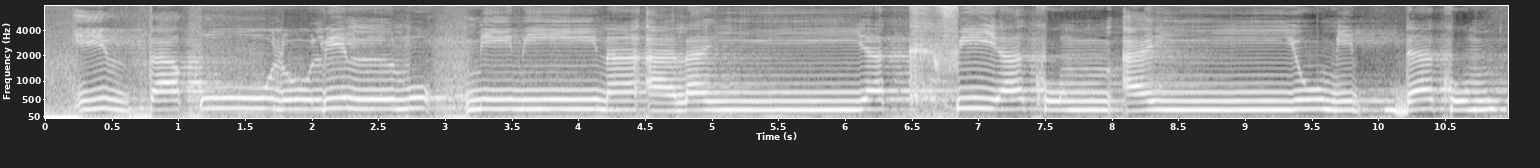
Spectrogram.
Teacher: nun sukun ketemu dengan ya. Ya, hati-hati, harus masuk ke rongga hidung. Ya, jadi tidak boleh ayu, tidak ayu. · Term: gunnah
